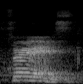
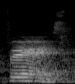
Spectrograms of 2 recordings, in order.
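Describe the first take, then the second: The two takes are said the same way.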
